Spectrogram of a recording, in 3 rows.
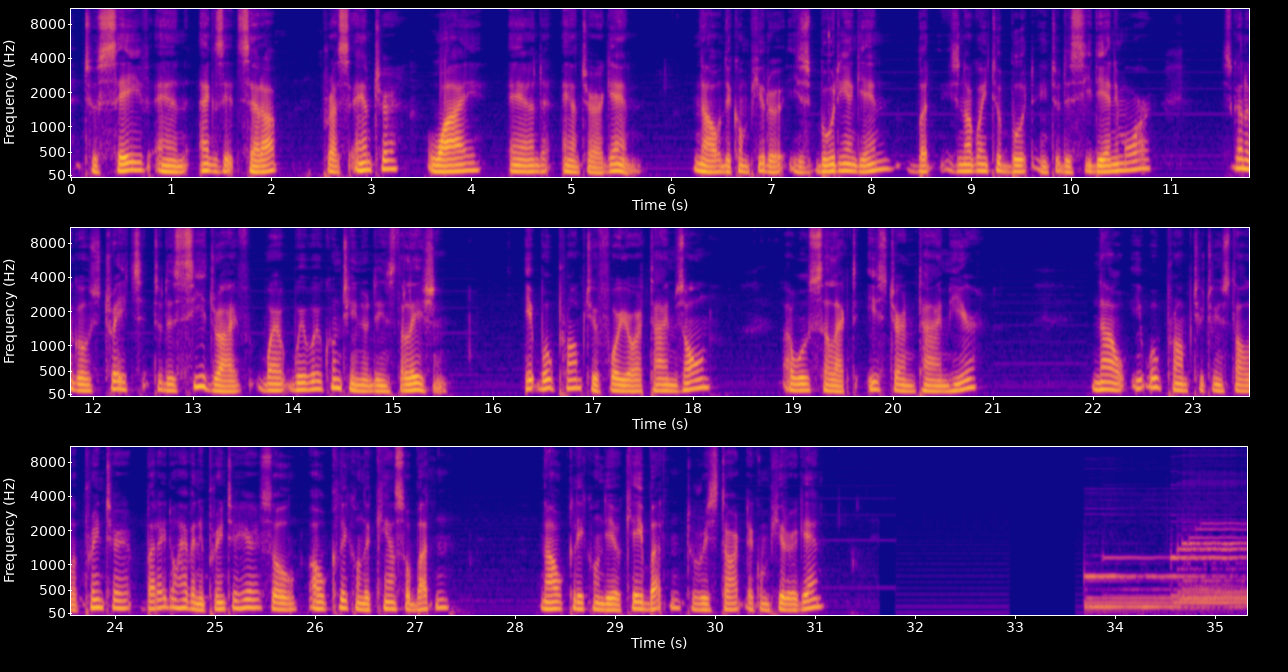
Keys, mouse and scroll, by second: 2.2 Return, 3.5 y, 4.7 Return.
